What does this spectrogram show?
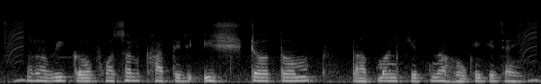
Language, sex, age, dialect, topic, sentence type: Bhojpuri, female, 18-24, Southern / Standard, agriculture, question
